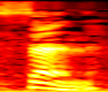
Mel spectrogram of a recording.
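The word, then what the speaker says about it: Seine: the most famous river in french it's the sun i know it's hard to see because i'm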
